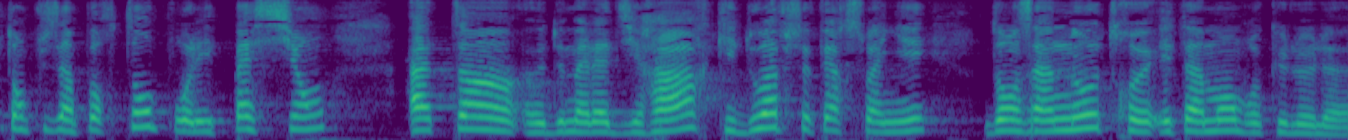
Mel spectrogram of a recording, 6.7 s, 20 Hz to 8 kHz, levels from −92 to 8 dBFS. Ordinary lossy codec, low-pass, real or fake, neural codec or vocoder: none; none; real; none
